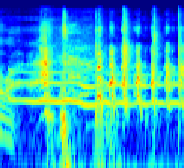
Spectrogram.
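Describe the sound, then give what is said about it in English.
A person drags out a long, wavering meow imitation, held steadily for a couple of seconds while bursts of laughter and giggling break in over it. “You gotta sound like a cat.”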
